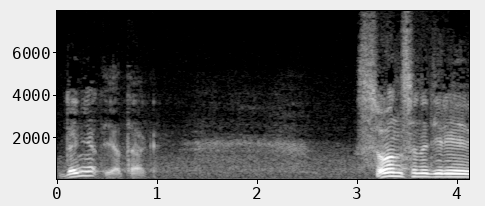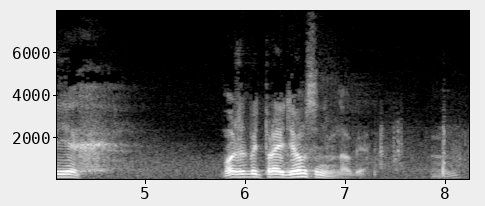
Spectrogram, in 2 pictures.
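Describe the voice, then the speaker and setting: An actor in a Soviet radio play as a pensive young engineer, musing and questioning. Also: male voice, medium pitch, wildly swooping pitch, slow, pauses often, a little mellow, exaggerated voice. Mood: wistful. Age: young adult. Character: pensive young engineer asking after a girl he knew. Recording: dull old radio drama recording.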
